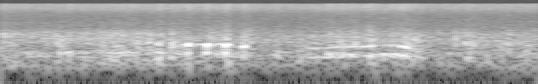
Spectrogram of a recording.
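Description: Domestic pigeons cooing faintly: a few soft, low coos in the middle of an otherwise quiet stretch.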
